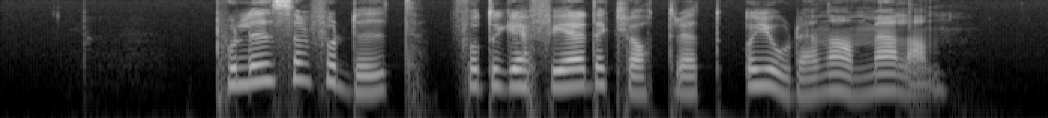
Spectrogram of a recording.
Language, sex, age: Swedish, female, 19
